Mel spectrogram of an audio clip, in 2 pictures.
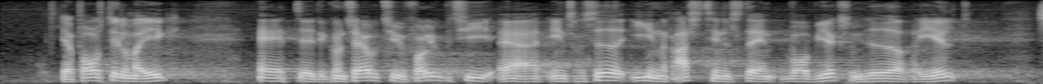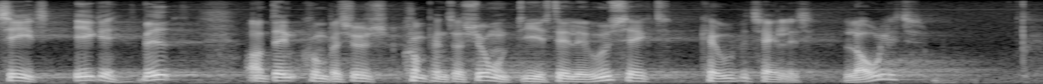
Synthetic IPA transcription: jɑ̈ɪfɒːsd̥e̝l̰ɐmɑ̈ɪe̝ɡ̥əæd̥d̥e̝kʰɒ̽nsæɐæt͡sʰiʊəfɒ̽lɡ̥əpʰɑ̈t͡sʰḭːæɐe̝nd̥ʁɐse̝̰ːɐðˠʔie̝nʁɑd̥stʰelsd̥æn̰ʋɒʋiɐɡ̥sɒ̽mhe̝ð̞̰ˠɐʁɛel̰d̥ | se̝̰ːd̥ | e̝ɡ̥əʋe̝ð̞̰ˠʔɒ̽md̥enkʰɒ̽mpʰensæɕo̝̰ːnd̥isd̥e̝lð̩ˠuð̞ˠse̝ɡ̥̚d̥kʰæuðˠb̥e̝t͡sʰɛ̰ːləs | lɒʊlid̥

